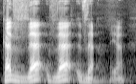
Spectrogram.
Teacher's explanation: huruf zal sering kita ingatkan, keluarkan ujung lidahnya.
